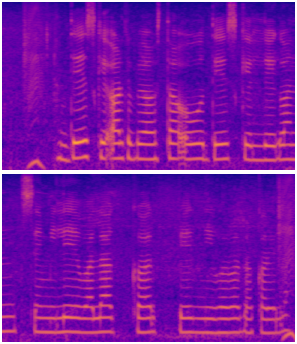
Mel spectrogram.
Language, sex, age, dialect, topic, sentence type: Bhojpuri, female, <18, Southern / Standard, banking, statement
